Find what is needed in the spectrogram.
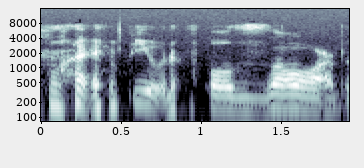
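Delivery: put-on crying voice. Retelling what a character in an episode said: mock crying. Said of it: "he's, like, crying".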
